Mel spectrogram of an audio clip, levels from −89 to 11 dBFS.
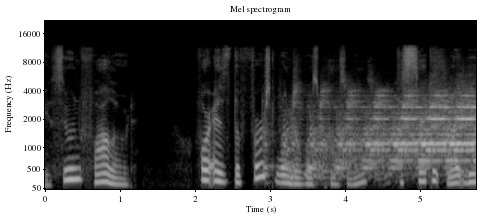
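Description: A microphone-to-loudspeaker loop gains level each pass from 2.89 s, building a feedback howl near 1 kHz with the loop repeating about every 0.4 s, peaking about 4 dB above speech.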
